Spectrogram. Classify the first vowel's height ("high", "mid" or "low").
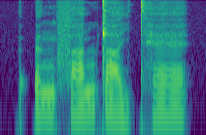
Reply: mid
